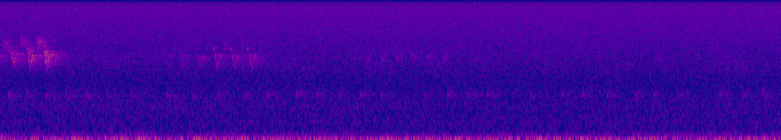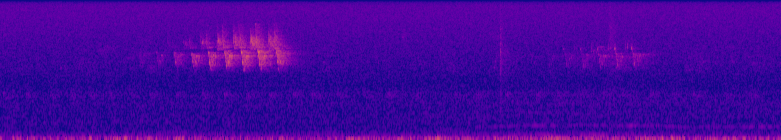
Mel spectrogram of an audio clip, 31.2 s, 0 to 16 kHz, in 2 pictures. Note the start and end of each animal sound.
[0.00, 1.36] Ovenbird (Seiurus aurocapilla)
[0.00, 25.56] unknown mammal
[3.13, 5.41] Ovenbird (Seiurus aurocapilla)
[7.08, 9.13] Ovenbird (Seiurus aurocapilla)
[17.85, 21.52] Ovenbird (Seiurus aurocapilla)
[26.37, 28.85] Ovenbird (Seiurus aurocapilla)

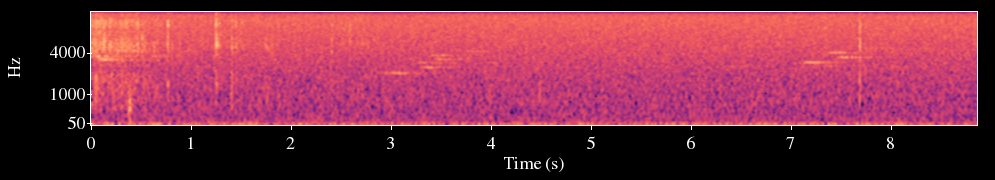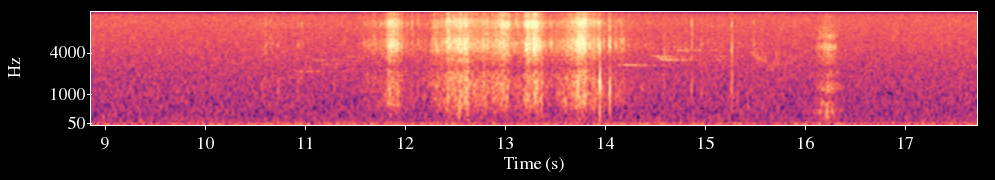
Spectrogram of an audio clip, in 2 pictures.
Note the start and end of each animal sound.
[2.68, 4.12] Hermit Thrush (Catharus guttatus)
[6.83, 8.14] Hermit Thrush (Catharus guttatus)
[10.62, 11.64] Hermit Thrush (Catharus guttatus)
[14.09, 15.16] Hermit Thrush (Catharus guttatus)

